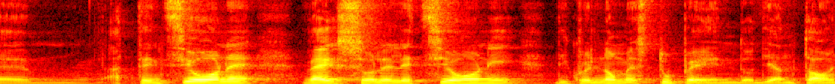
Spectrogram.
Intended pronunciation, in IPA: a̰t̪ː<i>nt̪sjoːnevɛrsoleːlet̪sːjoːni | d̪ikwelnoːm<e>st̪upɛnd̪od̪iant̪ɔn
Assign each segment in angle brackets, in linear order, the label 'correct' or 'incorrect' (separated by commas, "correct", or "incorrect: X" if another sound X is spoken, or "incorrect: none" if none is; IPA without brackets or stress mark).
incorrect: e, correct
